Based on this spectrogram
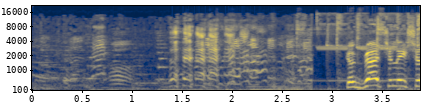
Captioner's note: laughter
